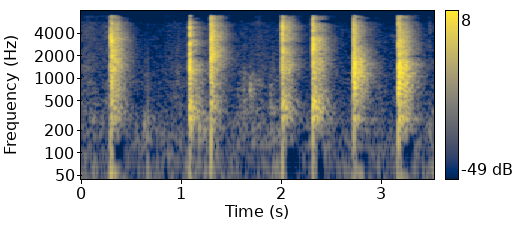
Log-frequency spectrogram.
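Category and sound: human body sound, hands clapping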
